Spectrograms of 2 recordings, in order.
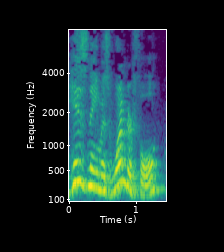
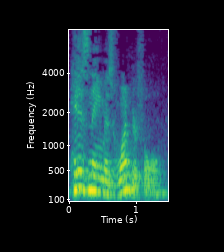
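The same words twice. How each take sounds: First: It is said excitedly, with strong emphasis. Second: It is said calmly, like a plain statement.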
